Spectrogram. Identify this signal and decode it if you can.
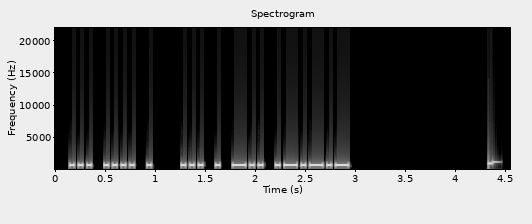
Morse code, heard as a keyed tone, about 27 wpm, 700 Hz. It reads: SHE SED.
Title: Sentences from Top 100 Words and Abbreviations 28wpm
